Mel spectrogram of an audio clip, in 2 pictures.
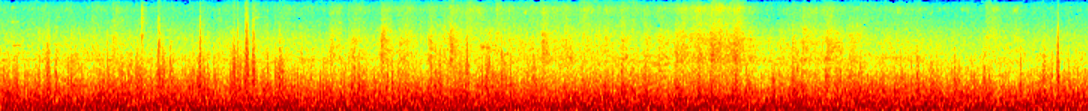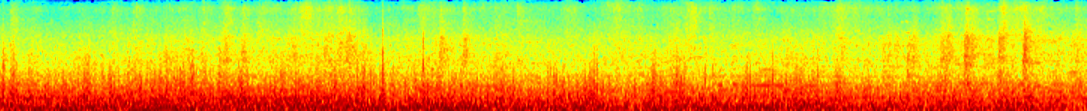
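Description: Electric suburban local train running at speed, heard from its open doorway: a loud steady rumble with wheels clattering over rail joints.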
